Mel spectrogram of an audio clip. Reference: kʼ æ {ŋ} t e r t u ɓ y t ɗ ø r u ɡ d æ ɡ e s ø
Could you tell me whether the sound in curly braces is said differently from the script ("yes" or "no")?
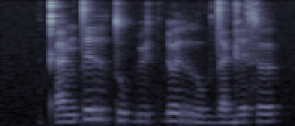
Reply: no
